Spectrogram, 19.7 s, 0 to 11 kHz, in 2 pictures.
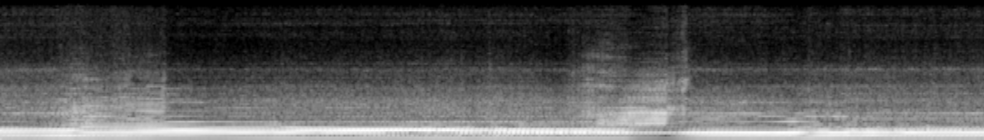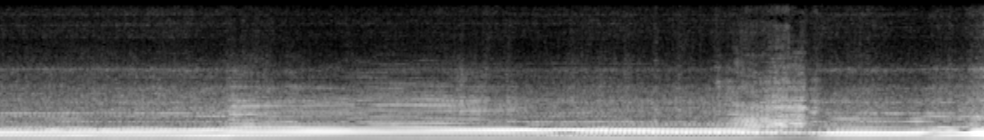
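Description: A Warrior thickness planer running with a steady, many-pitched whine and hum. Four times, about 1, 6, 13 and 17 seconds in, a louder rush of cutting noise rises as the cutter head planes a glued-up panel of wood strips.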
